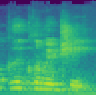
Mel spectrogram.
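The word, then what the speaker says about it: Guglielmucci: are talking about michael gugliucci yes that was his real last name and i know i'm saying it right because that's what was said in an interview with him but anyways if you do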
